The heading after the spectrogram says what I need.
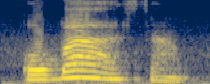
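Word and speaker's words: おばあさん: Second character ba with same vowel sound a is pronounced as long vowel sound, like ba. If you read as they are in hiragana spelling, it could be ba-a, but we pronounce it as ba.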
